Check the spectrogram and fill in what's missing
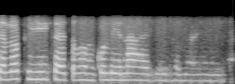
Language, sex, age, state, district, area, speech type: Hindi, female, 18-30, Uttar Pradesh, Prayagraj, rural, conversation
